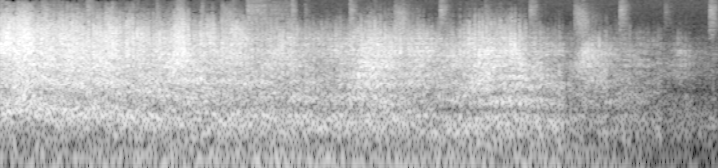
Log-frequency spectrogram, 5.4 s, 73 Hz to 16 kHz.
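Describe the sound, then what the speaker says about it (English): A military jet roars overhead near Virginia Beach, a loud, continuous broadband rumble that fills the whole stretch and only begins to fade in the final second. "then the jet flies by, I have to stop for 40 seconds and wait for it to fly by"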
